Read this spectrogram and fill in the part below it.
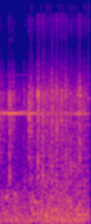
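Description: Pet pigeons cooing softly after their bath, a few gentle, close coos and warbling calls at a low, even volume.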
